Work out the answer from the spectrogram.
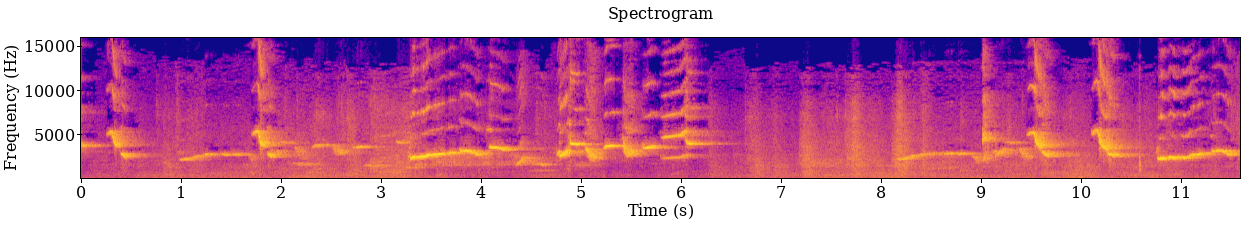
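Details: Oriental magpie-robin, a contest-champion songbird, singing a loud varied song of clear whistled notes with sharp downward sweeps and rising slurs, phrases bunched and repeated roughly every second with short pauses between bursts.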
